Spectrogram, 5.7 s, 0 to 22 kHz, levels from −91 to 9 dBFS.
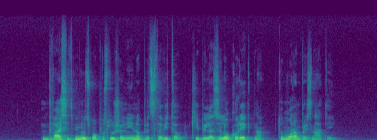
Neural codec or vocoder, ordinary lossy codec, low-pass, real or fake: none; none; 19.8 kHz; real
